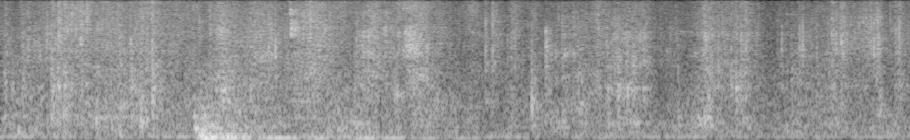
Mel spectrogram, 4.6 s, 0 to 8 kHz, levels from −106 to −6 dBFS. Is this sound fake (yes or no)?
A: no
